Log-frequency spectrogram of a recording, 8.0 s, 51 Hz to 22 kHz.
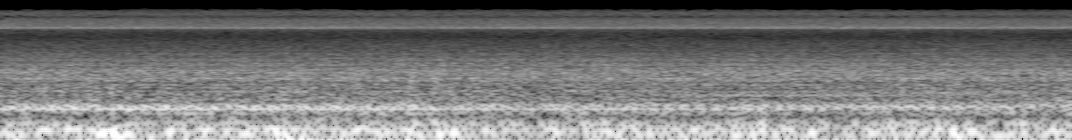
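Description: Steady road and tyre noise inside the cab of a 2020 GMC Sierra 1500 AT4 pickup cruising at highway speed, mostly a low, even rumble.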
